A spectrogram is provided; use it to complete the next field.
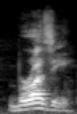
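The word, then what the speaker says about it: Bresee: is gonna be Brian brozie did you know that it's pronounced that way b-r-e-s-e-e bruzzy did Keely Ringo go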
